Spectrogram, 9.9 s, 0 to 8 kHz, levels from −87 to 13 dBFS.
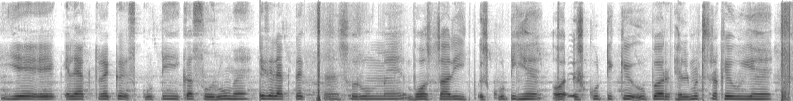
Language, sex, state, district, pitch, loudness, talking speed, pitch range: Hindi, male, Chhattisgarh, Kabirdham, 200 Hz, -19 LUFS, 140 wpm, 195-205 Hz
